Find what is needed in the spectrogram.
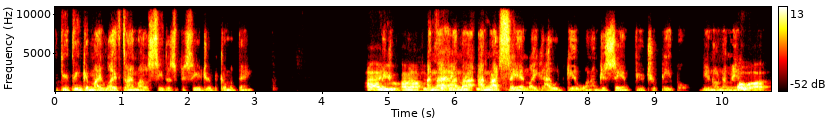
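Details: Adult male laryngectomee, total laryngectomy in 2020, speaking without a larynx; alaryngeal speech after total laryngectomy.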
